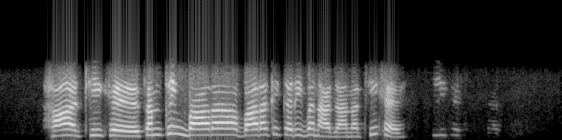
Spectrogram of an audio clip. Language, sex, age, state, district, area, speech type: Hindi, female, 18-30, Madhya Pradesh, Seoni, urban, conversation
